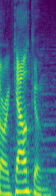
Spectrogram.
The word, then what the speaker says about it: Orichalcum: I have been corrected about how to pronounce that. It's Orichalcum.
